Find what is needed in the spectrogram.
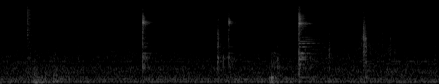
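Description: A few faint, scattered clicks and taps of kitchen utensils being handled at a counter, about six in all, the clearest about a second and a half in, over a quiet room.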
